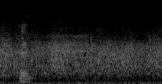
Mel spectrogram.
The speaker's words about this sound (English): Clap, put your hands together for them.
